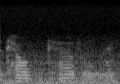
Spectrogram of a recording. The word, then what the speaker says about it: cavalry: He was in the First World War in the Canadian Army, in the cavalry. I never say that right. Cavalry, not the cavalry.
